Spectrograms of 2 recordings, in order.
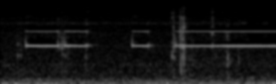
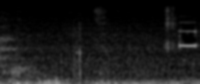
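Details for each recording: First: Multimeter on continuity checking windings of a three-phase irrigation pivot motor, power off: clean high-pitched beeps in short and longer bursts as probes touch; winding continuity intact. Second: Irrigation pivot three-phase motor tested with power off by meter continuity at the terminal board: two short, sharp high beeps, only some winding pairs have continuity; open winding, motor must be replaced.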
